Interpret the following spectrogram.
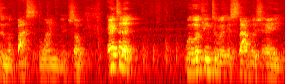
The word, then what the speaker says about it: ETA: as a word but this in English is always pronounced ETA so it's pronounced like a word not ETA this is what it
